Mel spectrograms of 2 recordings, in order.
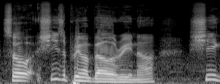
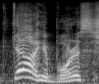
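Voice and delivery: mock scolding; 6 semitones higher, 9 dB louder than usual. Scolding himself out of the bit.

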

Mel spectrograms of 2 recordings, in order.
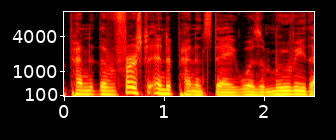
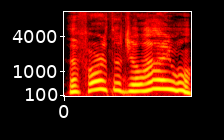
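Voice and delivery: much higher, whiny mock speech. Shown as a demonstration. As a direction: whine the president's speech. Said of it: "in a high-pitched, like, whiny voice".

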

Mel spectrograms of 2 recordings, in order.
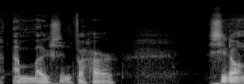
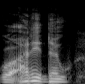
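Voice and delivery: higher put-on whiny voice of the driver; mock driver excuse; 6 semitones higher, 4 dB louder than usual. Officer imitating the driver's excuse, higher mocking voice. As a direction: play her excuse back in a silly higher voice. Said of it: "she's like".

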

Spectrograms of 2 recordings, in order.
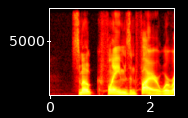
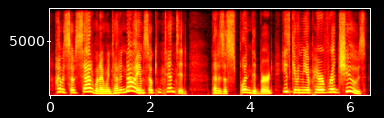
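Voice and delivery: put-on high, delighted girl's voice; happy girl; 13 semitones higher than usual. A narrator's reading. Marlene back home with new red shoes, high happy voice. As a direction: speak up high, thrilled with the gift. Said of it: "she was contented and happy".

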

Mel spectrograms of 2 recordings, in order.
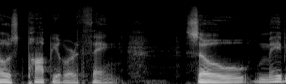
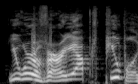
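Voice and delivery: high, loud Jimmy Stewart attempt; Jimmy Stewart impression; 11 semitones higher, 6 dB louder than usual. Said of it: "I think you're better than mine".

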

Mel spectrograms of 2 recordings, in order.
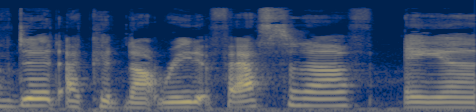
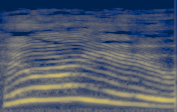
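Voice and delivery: loud hey; 10 semitones higher, 9 dB louder, slower than usual. Retold or imitated. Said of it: "And he goes".

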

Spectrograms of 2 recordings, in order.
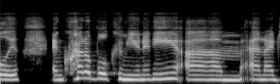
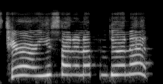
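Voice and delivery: much higher, thrilled question; eager question; 13 semitones higher, faster than usual. Real, not acted. Host excitedly asks guest if she is signing up, high and thrilled. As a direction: bounce it up with delight.

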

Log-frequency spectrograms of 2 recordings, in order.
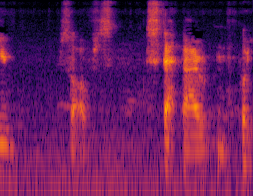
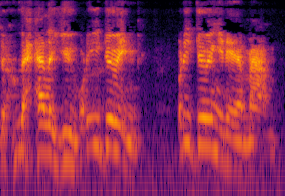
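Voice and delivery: high, loud indignant demand; angry sheriff; 6 semitones higher, 4 dB louder than usual. Acted. Sheriff confronting the thieves in his library, indignant and loud. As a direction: bark at the intruders.

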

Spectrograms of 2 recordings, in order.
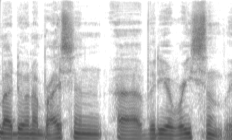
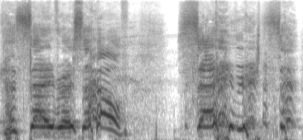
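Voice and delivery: very high, drawn-out comic wail; mock desperate cry; much slower than usual. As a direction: stretch it out like a melodramatic warning. Acted cry down a held-away phone.

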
